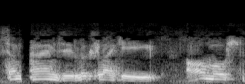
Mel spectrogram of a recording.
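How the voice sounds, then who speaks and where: An actor playing a simple, good-natured miner in an old radio western, talking in a plain, folksy frontier drawl. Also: male voice, mid-range voice, normal speed, close to an everyday voice. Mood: puzzled, uneasy. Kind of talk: 1940s radio western acting. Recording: tinny, noisy old-time radio recording.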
